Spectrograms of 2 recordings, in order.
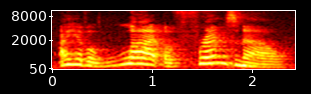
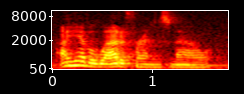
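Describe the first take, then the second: First: It is said very loudly. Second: It is said at a normal, soft volume.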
